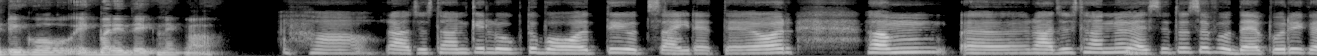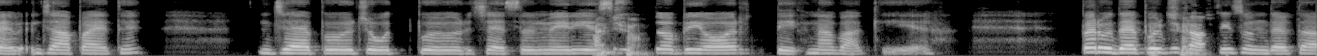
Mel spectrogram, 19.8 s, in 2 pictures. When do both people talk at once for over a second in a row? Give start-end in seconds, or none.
none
